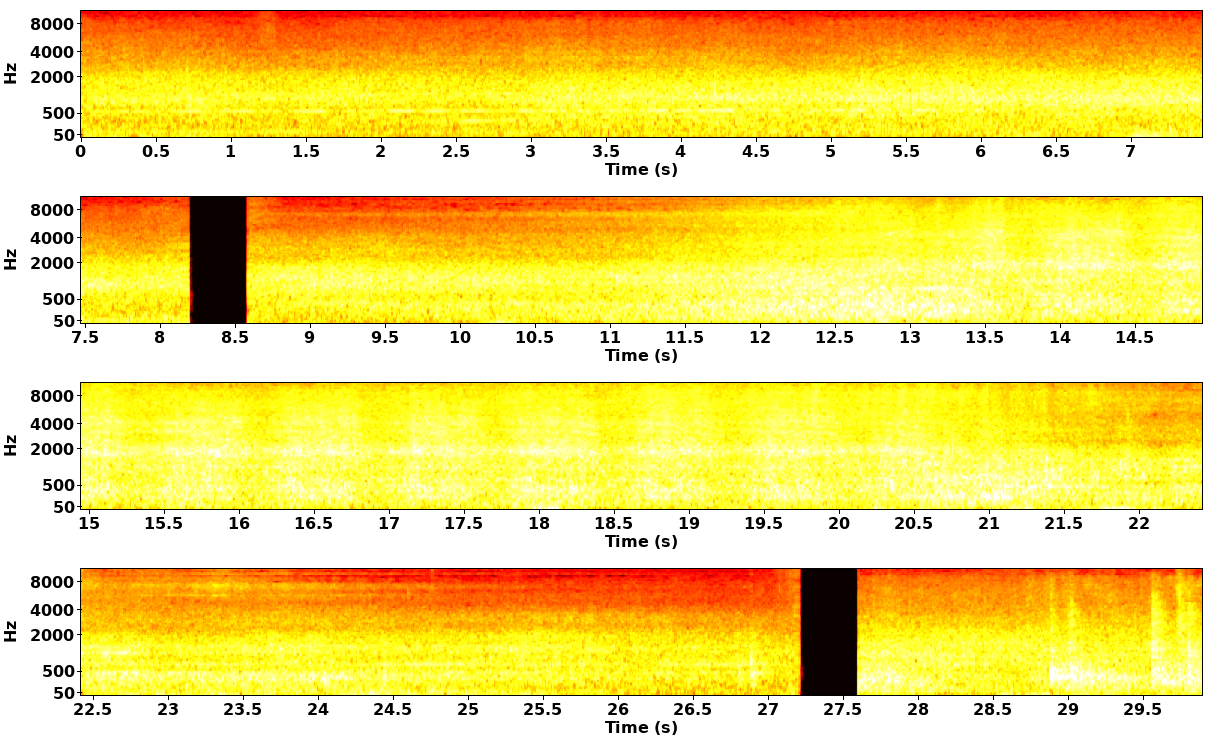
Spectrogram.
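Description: Freight train of hopper wagons rolling past, with a faint thin high tone from the wheels. After a cut, an ICE high-speed train passes close by: its rolling noise swells and carries a rhythmic clatter of wheelsets over the track. Near the end, after another cut, a hopper-wagon freight train rolls past with clicking wheels.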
